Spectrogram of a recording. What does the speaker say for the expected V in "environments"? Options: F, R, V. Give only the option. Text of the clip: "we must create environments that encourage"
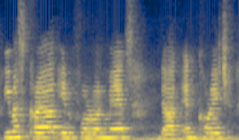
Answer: F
